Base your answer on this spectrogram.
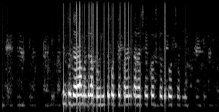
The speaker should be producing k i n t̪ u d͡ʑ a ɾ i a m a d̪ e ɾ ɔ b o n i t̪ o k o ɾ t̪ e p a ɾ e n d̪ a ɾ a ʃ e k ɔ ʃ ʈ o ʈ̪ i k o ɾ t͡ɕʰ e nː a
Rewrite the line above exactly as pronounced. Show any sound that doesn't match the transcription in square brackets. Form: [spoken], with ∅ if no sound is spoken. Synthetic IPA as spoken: k i n t̪ u d͡ʑ a ɾ [a] a m a d̪ e ɾ ɔ b o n i t̪ o k o ɾ t̪ e p a ɾ e n [t̪] a ɾ a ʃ e k ɔ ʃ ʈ o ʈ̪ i k o ɾ t͡ɕʰ e nː a

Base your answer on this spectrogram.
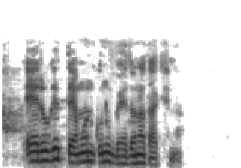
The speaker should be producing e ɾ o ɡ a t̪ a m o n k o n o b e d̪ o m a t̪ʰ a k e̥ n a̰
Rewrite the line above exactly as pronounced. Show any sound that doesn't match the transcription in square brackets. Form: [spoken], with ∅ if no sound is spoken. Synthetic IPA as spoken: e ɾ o ɡ [e] t̪ [ɛ] m o n k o n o b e d̪ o [n] a t̪ʰ a k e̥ n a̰

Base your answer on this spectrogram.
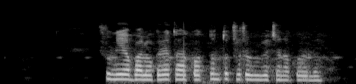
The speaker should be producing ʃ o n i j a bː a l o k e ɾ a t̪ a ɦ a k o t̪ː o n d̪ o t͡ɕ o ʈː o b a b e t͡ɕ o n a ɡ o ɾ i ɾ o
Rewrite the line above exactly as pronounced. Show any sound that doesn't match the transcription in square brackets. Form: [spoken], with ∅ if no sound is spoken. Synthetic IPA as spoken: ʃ [u] n i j a [b] a l o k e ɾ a t̪ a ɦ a k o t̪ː o n [t̪] o [t͡ɕʰ] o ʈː o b [i] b e t͡ɕ o n a [k] o ɾ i [l] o

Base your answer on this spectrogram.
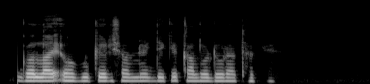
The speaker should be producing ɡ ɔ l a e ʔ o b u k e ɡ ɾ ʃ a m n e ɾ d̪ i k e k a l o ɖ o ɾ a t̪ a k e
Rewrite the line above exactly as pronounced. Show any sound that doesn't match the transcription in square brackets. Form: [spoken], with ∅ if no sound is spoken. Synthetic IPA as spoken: ɡ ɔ l a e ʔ o b u k e [∅] ɾ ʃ a m n e ɾ d̪ i k e k a l o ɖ o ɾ a [t̪ʰ] a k e

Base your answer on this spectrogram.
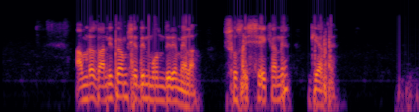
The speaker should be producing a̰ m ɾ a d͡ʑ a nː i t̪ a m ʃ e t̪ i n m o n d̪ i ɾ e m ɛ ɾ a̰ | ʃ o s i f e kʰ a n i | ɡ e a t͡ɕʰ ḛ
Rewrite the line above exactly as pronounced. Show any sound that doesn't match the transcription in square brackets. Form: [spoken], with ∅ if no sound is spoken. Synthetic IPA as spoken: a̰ m ɾ a d͡ʑ a [n] i t̪ a m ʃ e [d̪] i n m o n d̪ i ɾ e m ɛ [l] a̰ | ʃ o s i [ʃ] e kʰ a n [e] | ɡ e a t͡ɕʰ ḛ

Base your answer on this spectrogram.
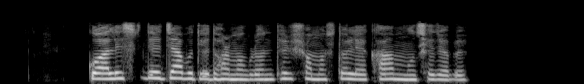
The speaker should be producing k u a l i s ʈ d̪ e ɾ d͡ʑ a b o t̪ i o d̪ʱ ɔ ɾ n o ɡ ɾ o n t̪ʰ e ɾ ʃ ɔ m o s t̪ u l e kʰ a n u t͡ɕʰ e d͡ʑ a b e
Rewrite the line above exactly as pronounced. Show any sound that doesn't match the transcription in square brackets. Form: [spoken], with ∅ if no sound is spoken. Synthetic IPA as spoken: k [o] a l i s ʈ d̪ e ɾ d͡ʑ a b o t̪ i o d̪ʱ ɔ ɾ [m] o ɡ ɾ o n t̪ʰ e ɾ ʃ ɔ m o s t̪ [o] l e kʰ a [m] u t͡ɕʰ e d͡ʑ a b e

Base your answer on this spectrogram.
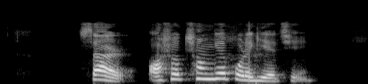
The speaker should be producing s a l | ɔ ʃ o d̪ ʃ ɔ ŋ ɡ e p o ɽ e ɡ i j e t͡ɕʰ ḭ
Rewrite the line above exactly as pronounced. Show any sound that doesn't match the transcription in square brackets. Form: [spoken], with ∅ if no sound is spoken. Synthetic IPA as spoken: s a [ɾ] | ɔ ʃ o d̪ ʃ ɔ ŋ ɡ e p o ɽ e ɡ i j e t͡ɕʰ ḭ

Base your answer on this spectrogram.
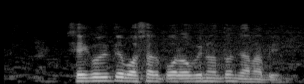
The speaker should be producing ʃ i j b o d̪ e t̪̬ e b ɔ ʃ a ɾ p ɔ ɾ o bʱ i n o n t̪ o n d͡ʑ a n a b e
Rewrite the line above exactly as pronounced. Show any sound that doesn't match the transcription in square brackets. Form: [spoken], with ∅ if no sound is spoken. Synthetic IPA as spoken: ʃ [e] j [ɡ] o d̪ [i] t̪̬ e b ɔ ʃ a ɾ p ɔ ɾ o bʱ i n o n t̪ o n d͡ʑ a n a b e

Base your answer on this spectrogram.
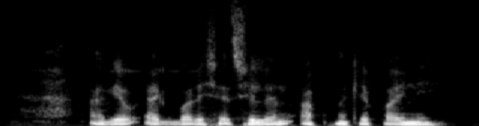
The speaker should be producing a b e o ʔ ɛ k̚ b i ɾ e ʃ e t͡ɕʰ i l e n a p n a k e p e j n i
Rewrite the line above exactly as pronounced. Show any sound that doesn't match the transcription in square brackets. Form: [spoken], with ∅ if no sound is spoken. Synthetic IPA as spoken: a [ɡ] e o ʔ ɛ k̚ b [a] ɾ e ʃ e t͡ɕʰ i l e n a p n a k e p [a] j n i

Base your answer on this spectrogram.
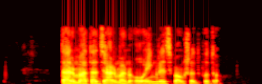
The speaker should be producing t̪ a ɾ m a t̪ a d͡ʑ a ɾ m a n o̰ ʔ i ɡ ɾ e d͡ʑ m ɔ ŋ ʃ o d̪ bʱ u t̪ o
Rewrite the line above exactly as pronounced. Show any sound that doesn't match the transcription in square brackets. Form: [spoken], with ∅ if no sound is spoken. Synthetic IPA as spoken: t̪ a ɾ m a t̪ a d͡ʑ a ɾ m a n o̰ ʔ i [ŋ] ɾ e d͡ʑ [b] ɔ ŋ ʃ o d̪ bʱ u t̪ o

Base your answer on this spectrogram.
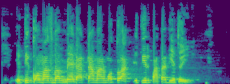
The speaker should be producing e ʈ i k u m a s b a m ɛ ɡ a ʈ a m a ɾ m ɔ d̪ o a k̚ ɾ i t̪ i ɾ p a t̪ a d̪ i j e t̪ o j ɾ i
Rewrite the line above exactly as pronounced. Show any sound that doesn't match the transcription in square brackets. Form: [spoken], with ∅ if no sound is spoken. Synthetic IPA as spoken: e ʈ i k [ɔ] m a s b a m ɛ ɡ a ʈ a m a ɾ m ɔ [t̪] o a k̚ ɾ i t̪ i ɾ p a t̪ a d̪ i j e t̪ o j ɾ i

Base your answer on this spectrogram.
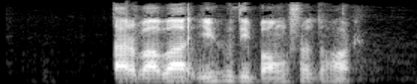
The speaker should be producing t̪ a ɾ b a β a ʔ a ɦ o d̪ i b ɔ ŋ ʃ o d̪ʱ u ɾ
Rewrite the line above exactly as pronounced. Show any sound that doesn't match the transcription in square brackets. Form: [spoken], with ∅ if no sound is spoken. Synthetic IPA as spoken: t̪ a ɾ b a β a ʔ [i] ɦ [u] d̪ i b ɔ ŋ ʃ o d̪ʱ [ɔ] ɾ

